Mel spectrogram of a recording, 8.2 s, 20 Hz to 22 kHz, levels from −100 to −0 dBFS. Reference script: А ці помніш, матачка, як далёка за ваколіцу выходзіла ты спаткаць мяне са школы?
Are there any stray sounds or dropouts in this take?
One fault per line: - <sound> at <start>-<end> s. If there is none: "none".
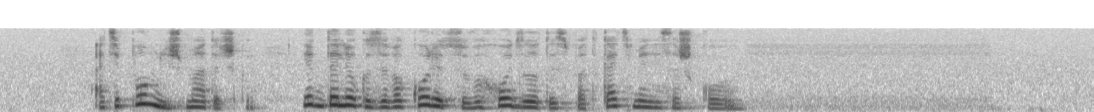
none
